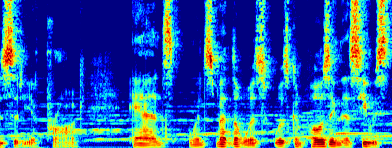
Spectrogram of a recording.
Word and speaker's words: Smetana: And that song, it was by Bedřich Smetana, or Smetana, depending on your pronunciation.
